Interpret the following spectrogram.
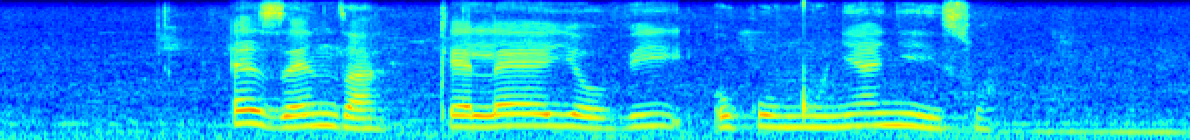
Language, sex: Xhosa, female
